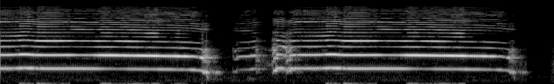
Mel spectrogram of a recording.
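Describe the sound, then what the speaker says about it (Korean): A rooster crows twice, loud and close, each call long and ringing, with a short gap between the two crows and no other sounds. "닭이 울었습니다."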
